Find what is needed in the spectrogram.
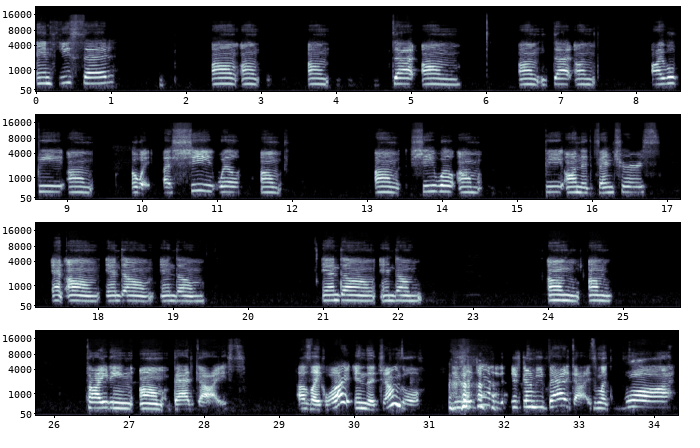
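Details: Young woman who stutters and receives speech therapy; she describes her stutter as pauses, word switching and restarting; genuine stuttering.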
